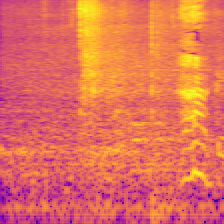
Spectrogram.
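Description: Sounds of a basketball game in a gymnasium: a murmur of players' and spectators' voices with two short, sharp noises, the louder one near the end.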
